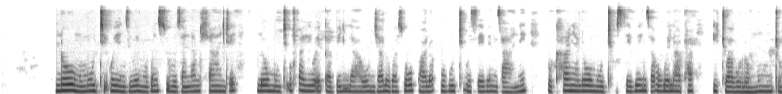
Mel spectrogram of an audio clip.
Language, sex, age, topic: North Ndebele, female, 18-24, health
